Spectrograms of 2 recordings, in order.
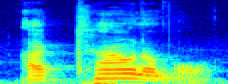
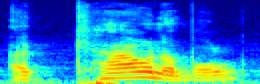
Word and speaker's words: accountable: فهنا نقول accountable okay وليس accountable. ففي American accent هذه نصيحة، ربما هذه هي المرة الأولى التي سأقوم بشرحها، ولكن في الغالب إذا جاءت T بعد N لا نقوم بنطق T، تي تذهب لا تنطق.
